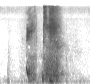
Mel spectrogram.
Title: Some talking then lots of Sneezing (F+M)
